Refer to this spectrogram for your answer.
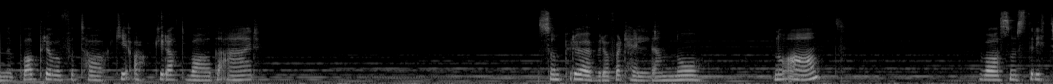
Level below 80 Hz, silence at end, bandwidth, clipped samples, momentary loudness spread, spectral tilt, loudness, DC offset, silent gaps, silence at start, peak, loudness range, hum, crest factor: -54 dBFS; 0 s; 16 kHz; under 0.1%; 20 LU; -5 dB/octave; -33 LUFS; under 0.1%; none; 0 s; -16 dBFS; 8 LU; none; 18 dB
